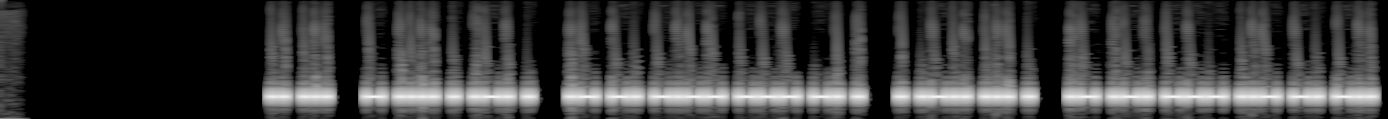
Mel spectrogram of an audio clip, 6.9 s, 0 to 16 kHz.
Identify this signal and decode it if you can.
Morse code, heard as a keyed tone, about 46 wpm, 700 Hz. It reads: IS THERE ANYONE ELSE AROUND
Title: Sentences from Top 1000 Words - Review Part 3 - 45wpm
